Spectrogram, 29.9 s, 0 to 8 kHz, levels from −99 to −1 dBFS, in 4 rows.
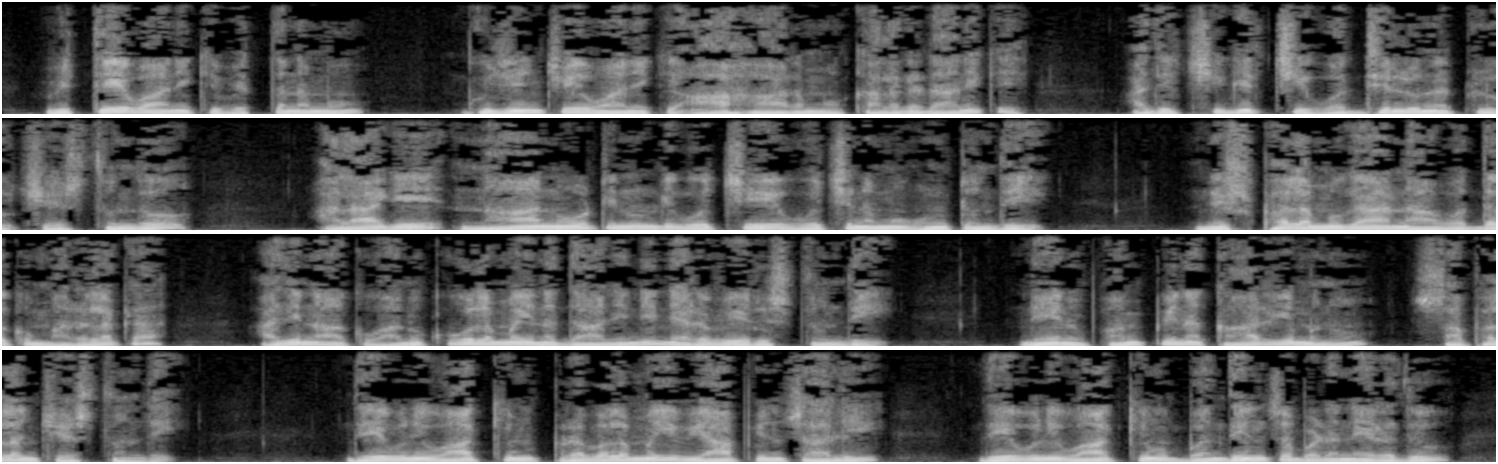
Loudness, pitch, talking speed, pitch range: -20 LUFS, 130 Hz, 75 wpm, 120-145 Hz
